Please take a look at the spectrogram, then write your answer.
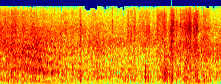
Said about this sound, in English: A rainy morning. It's just started raining. We've walked down here and the rain just started.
